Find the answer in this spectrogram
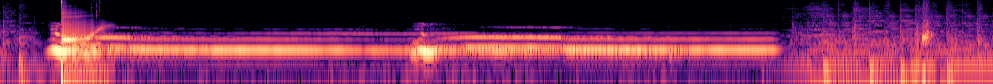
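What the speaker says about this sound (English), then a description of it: "we'll listen to a wolf howl." A single long wolf howl rises sharply and then holds a sustained, wavering tone for about seven seconds, heard clearly and alone before giving way to a light musical jingle.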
